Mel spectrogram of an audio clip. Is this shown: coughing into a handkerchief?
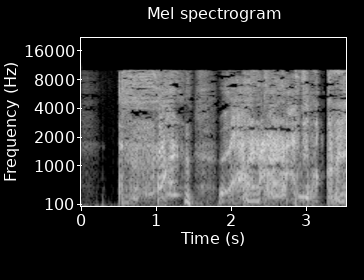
yes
